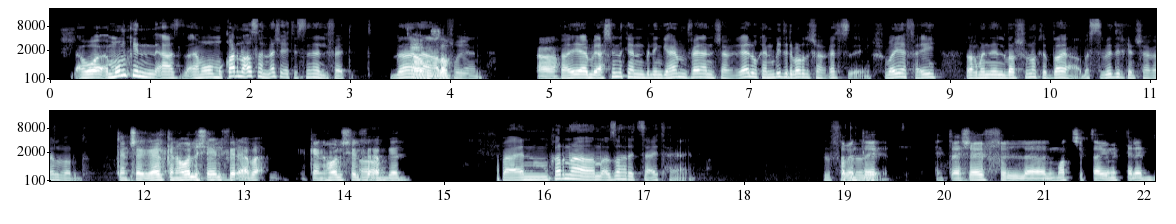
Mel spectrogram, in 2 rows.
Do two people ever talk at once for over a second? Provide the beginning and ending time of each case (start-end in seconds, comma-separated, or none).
none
